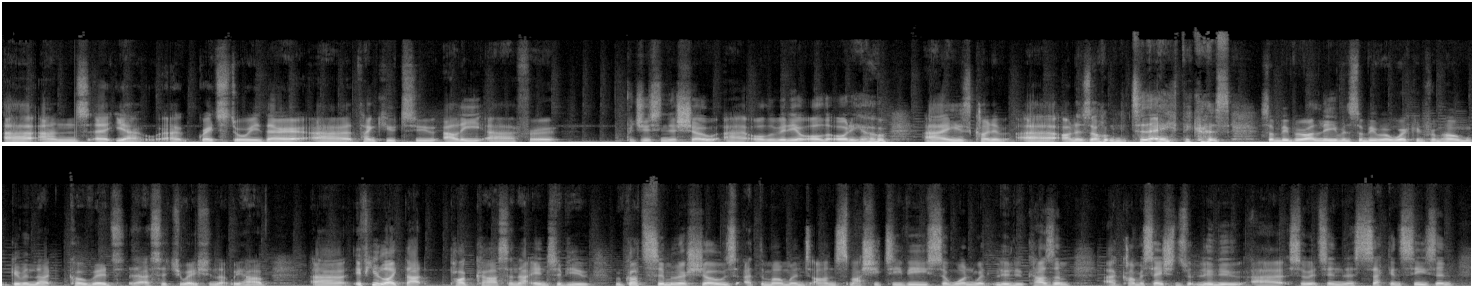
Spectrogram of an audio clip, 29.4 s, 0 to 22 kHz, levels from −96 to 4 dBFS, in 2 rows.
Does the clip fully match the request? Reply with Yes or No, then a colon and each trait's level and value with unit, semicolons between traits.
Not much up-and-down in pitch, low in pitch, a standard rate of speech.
Yes: narrow, 2.2 semitones; low, 100 Hz; average, 180 wpm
